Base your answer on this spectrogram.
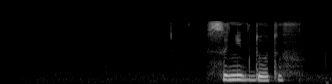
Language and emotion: Russian, neutral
